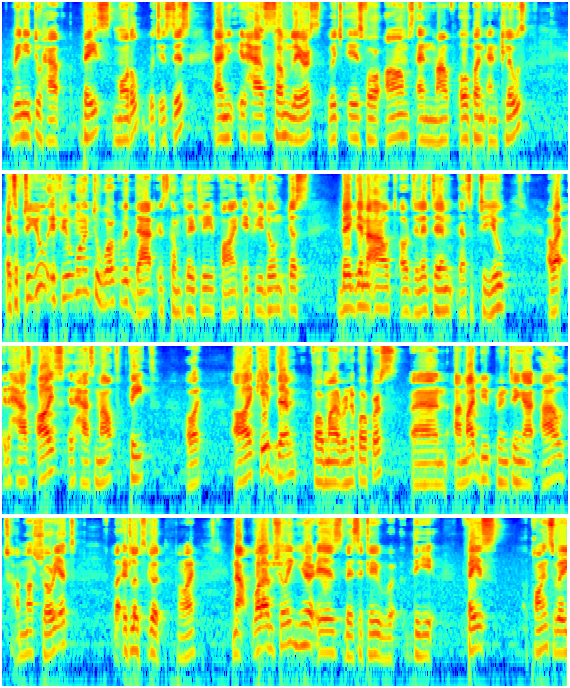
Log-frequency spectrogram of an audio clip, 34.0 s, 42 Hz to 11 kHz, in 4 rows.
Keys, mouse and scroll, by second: 16.9 alt+click, 17.1 alt+double click, 17.3 alt+double click, 17.5 alt+click, 17.7 alt+click, 18.2 alt+click, 19.0 alt+click, 19.8 alt+click, 19.8 scroll down 1, 20.1 middle click, 22.4 middle click, 22.6 scroll up 1, 22.8 scroll down 1, 23.0 middle click, 23.1 scroll up 1, 24.2 scroll down 1, 24.4 middle click, 24.6 scroll up 1, 24.9 middle click, 25.4 scroll down 1, 25.6 middle click, 28.0 alt+click, 28.2 alt+click.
